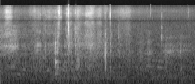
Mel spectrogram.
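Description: Footsteps crunching in fresh snow: a few short, crisp crunches in the first second and a half, then quieter.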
